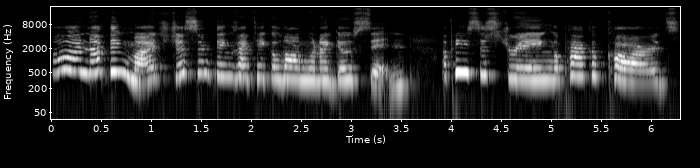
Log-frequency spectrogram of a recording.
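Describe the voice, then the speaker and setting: A woman puts on a loud character voice at an extremely high pitch. She keeps a moderate pace. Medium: read story. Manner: jolly, strong way of saying things, folksy.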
